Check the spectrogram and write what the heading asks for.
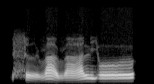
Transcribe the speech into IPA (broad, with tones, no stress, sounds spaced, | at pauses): s ɹ̩˨˩ ɻ ä˥˩ ɻ ä˧˥ l j o˥ ʊ̯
